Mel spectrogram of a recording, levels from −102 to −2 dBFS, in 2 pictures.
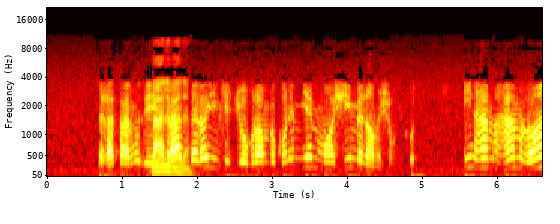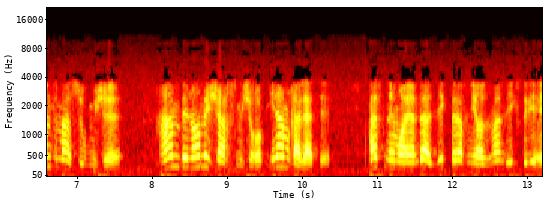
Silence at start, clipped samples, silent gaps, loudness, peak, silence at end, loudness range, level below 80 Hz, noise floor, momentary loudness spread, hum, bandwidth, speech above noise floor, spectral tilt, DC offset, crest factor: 0.7 s; under 0.1%; none; -19 LUFS; 0 dBFS; 0 s; 4 LU; -62 dBFS; -57 dBFS; 12 LU; none; 10.5 kHz; 38 dB; -5 dB/octave; under 0.1%; 20 dB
